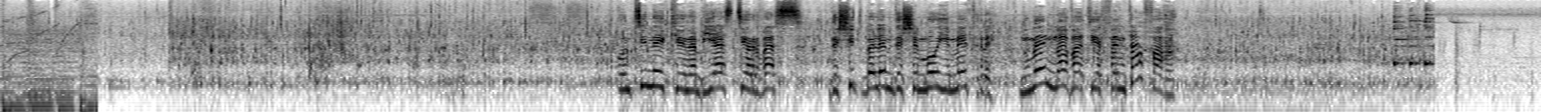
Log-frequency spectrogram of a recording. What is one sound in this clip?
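Water trickles and splashes in a small stream close by.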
